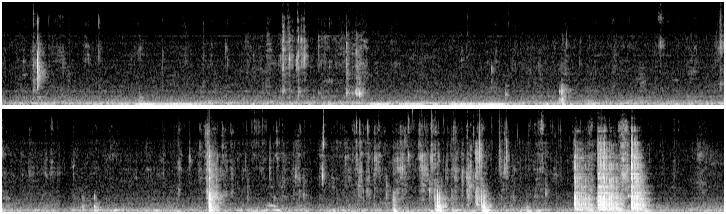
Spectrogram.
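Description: Gloved hands rustle and crinkle as a flatbread wrap is folded and rolled.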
